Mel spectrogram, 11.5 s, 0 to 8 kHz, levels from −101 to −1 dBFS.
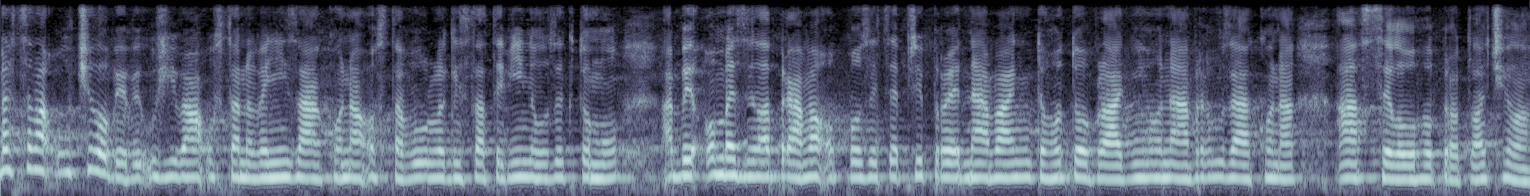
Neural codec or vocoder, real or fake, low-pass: codec, 16 kHz, 4 kbps, FreqCodec, larger model; fake; 7.2 kHz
